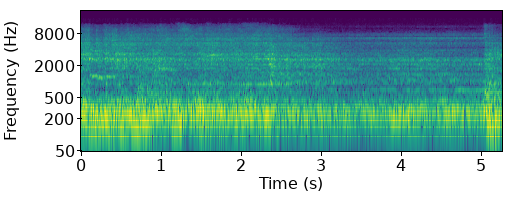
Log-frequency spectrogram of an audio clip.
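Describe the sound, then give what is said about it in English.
A train makes a steady, loud mechanical roar with a grinding, whining edge that continues throughout, with no one speaking, then cuts off sharply near the end. “That can't be a good sound for a train to make.”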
